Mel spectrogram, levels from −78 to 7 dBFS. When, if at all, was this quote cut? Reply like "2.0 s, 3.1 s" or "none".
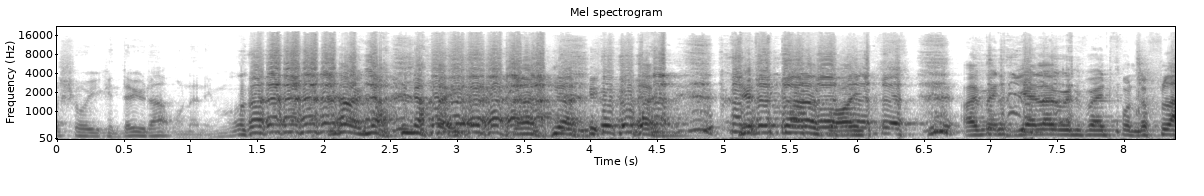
4.4 s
